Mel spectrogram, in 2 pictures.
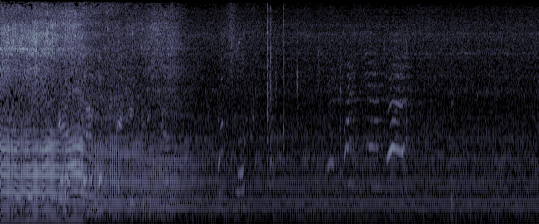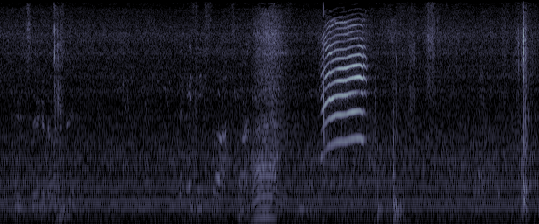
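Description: A small model car motor whines steadily, with its pitch dipping now and then.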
